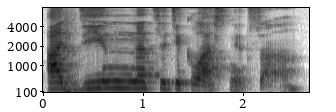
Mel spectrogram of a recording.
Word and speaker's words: одиннадцатиклассница: Now let's try to pronounce it all together. Repeat after me. Неудовлетворительно. Неудовлетворительно. Неудовлетворительно. The next word is одиннадцатиклассница.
